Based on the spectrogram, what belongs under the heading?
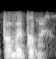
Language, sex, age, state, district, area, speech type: Manipuri, male, 30-45, Manipur, Kangpokpi, urban, conversation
